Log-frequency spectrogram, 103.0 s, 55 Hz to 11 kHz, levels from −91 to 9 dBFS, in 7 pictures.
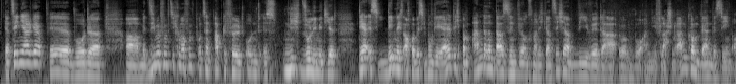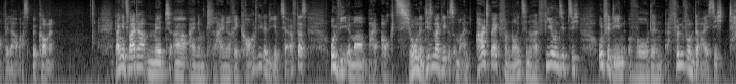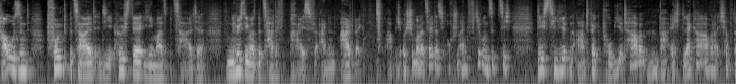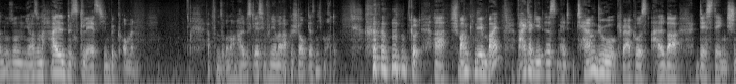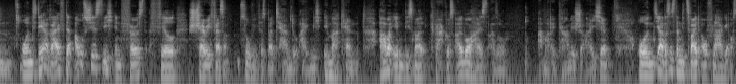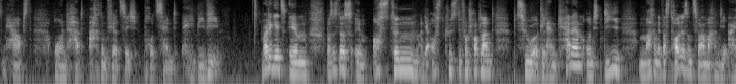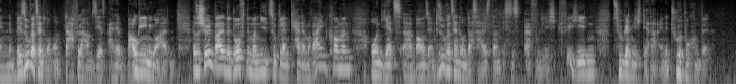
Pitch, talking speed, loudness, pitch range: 115 Hz, 150 wpm, -26 LUFS, 95-140 Hz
